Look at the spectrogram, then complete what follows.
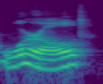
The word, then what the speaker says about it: world: And yes, you are correct that world sounds like the word were plus an L and a D.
